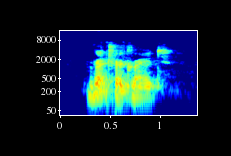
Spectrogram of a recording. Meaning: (adjective) 1. Directed or moving backwards in relation to the normal or previous direction of travel; retreating 2. Reverting to an inferior or less developed state; declining, regressing
- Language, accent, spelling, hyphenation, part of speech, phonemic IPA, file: English, Southern England, retrograde, re‧tro‧grade, adjective / adverb / noun / verb, /ˈɹɛtɹə(ʊ)ɡɹeɪd/, LL-Q1860 (eng)-retrograde.wav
